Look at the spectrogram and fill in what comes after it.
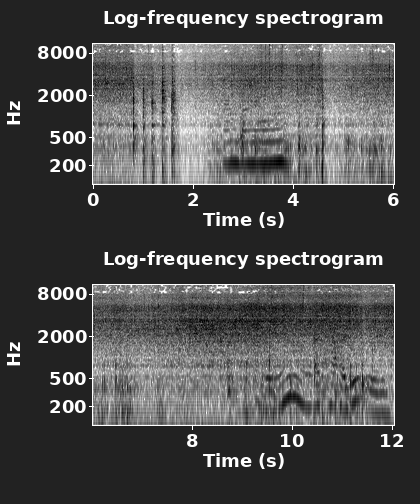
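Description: Cauliflower and other vegetables sizzling as they fry in oil in a metal roasting tray, stirred with a wooden spatula. A run of sharp knocks of the spatula and vegetables against the pan comes about a second in, and a single louder knock about four and a half seconds in.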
